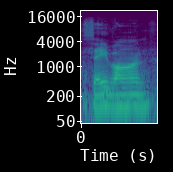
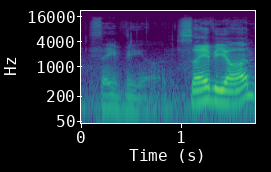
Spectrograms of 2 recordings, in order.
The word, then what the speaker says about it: Sa'Veion: Avion lots of people say save me and save on Savion Savion yes I don't have a big huge ego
